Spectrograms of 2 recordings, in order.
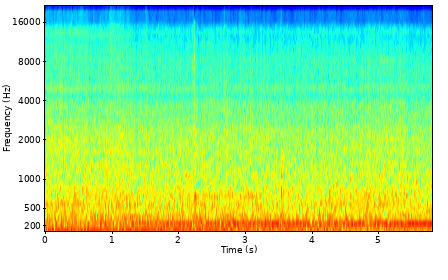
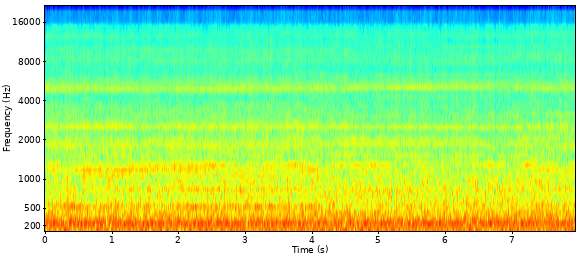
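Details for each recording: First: Goodman outdoor AC unit with the condenser fan not running and a puffy capacitor: the compressor runs with a steady, loud low hum and a rough, rattly edge; noisy compressor. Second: Old Goodman AC outdoor unit running after the thermostat was turned down, with a puffy, swollen capacitor and the condenser fan previously not running: loud steady drone, constant low hum, even fan rush; compressor noted as somewhat noisy.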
